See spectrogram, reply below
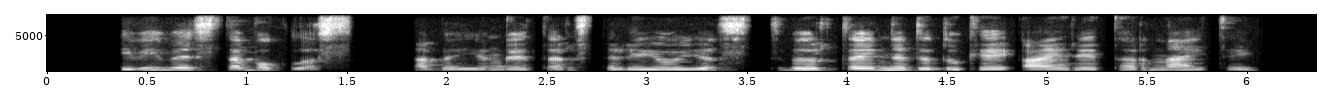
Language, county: Lithuanian, Marijampolė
